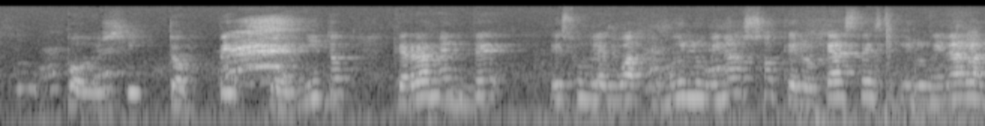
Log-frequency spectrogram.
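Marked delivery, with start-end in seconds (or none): 0.1-2.3 higher, slow, bright and forward; forward luminous voice. Shown as a demonstration. Teacher models the right luminous forward voice for children. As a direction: place it at the front of the mouth. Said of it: "pueden notar si yo hago".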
